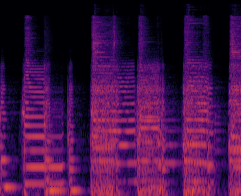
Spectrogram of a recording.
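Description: Electric guitar at full volume through heavy overdrive distortion, a series of loud, thick, harmonically rich chords and notes played in short bursts with brief gaps, close and alone.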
